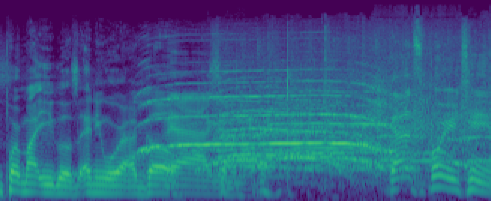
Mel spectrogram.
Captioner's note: cheers and applause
